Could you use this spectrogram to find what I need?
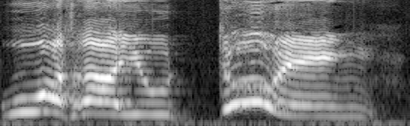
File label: "what are you doing", british bloke; questions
